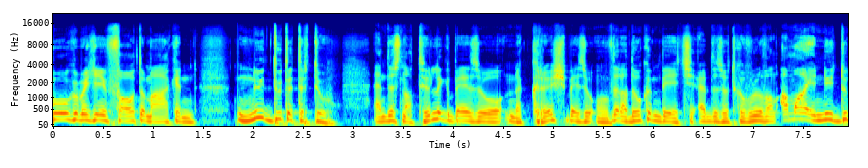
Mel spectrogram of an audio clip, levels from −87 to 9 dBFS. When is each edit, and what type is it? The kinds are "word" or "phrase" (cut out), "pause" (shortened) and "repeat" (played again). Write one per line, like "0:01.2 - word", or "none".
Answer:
0:05.6 - phrase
